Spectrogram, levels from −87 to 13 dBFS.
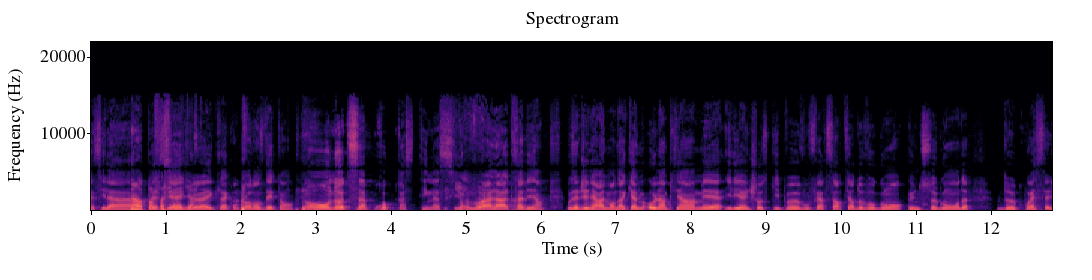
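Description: One channel arrives about a tenth of a millisecond late, which fits a delay of a few samples, before the two are summed to mono. This channel delay causes comb filtering across the whole clip, with cancellations from around 5 kHz upward that leave the audio thin and phasey at the top.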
